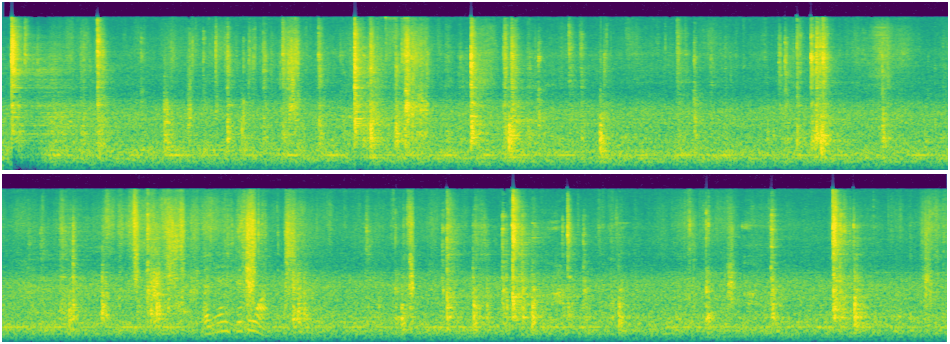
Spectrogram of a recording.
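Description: Wire mesh rattles and clinks.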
